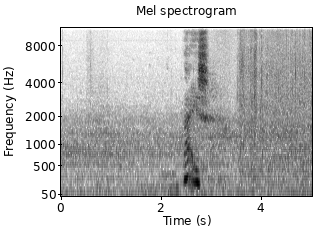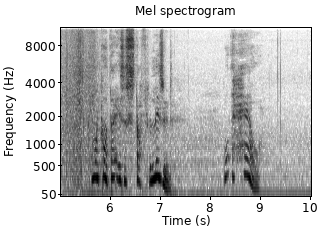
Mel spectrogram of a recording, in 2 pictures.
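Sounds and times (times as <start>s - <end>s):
plastic bin bag rustling: 3.4s - 6.5s.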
